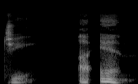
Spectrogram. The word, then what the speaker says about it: Gan: And in every one of those letters, without exception, that place is spelled G, A N. Gand Gan as the army said it and as every soldier in the north spelt it for 4 years.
